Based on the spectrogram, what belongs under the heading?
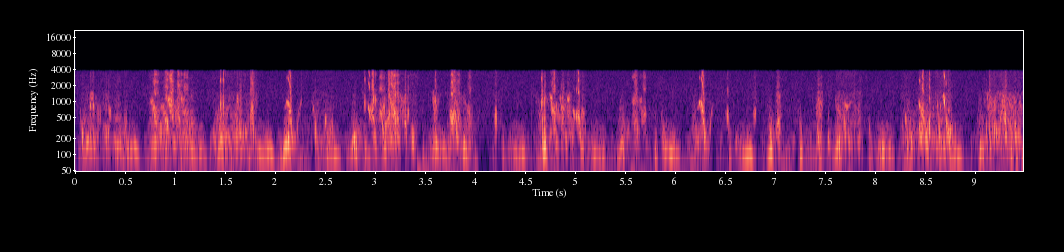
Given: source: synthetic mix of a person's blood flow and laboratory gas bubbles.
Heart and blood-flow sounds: Doppler ultrasound of blood flow; precordium
0.03-0.53 s: bubbles
0.73-1.22 s: bubbles
1.37-1.84 s: bubbles
2.08-2.27 s: bubbles
2.35-2.60 s: bubbles
2.88-3.44 s: bubbles
3.56-3.67 s: bubbles
3.70-3.99 s: bubbles
4.18-4.25 s: bubbles
4.61-5.12 s: bubbles
5.57-5.72 s: bubbles
5.86-5.92 s: bubbles
6.22-6.38 s: bubbles
6.50-6.57 s: bubbles
6.77-6.83 s: bubbles
7.00-7.08 s: bubbles
7.41-7.49 s: bubbles
7.52-7.58 s: bubbles
7.60-7.88 s: bubbles
8.25-8.81 s: bubbles
9.07-9.49 s: bubbles
From the record:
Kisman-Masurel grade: 242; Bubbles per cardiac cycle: several, 3 to 8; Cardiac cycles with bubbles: 100%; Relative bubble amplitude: moderate (0.250 to 0.450); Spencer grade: 3 (all of the cardiac periods contain showers or single bubble signals, but not dominating or overriding the cardiac motion signals); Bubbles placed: anywhere in the cardiac cycle

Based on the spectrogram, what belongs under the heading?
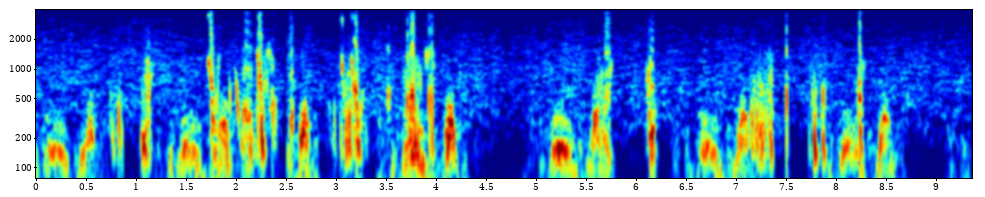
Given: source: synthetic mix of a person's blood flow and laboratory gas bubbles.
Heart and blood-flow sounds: Doppler ultrasound of blood flow; precordium
0.75-0.89 s: bubbles
1.06-1.21 s: bubbles
1.72-1.86 s: bubbles
1.93-2.43 s: bubbles
2.55-2.62 s: bubbles
2.92-3.36 s: bubbles
3.52-3.58 s: bubbles
3.67-4.04 s: bubbles
5.61-5.79 s: bubbles
6.09-6.26 s: bubbles
7.14-7.41 s: bubbles
7.50-7.56 s: bubbles
7.75-7.94 s: bubbles
8.21-8.33 s: bubbles
From the record:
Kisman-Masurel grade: 233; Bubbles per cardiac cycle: several, 3 to 8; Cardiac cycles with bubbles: 50 to 99%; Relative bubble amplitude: loud (0.450 to 0.775); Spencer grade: 3 (all of the cardiac periods contain showers or single bubble signals, but not dominating or overriding the cardiac motion signals); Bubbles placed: only in the low amplitude regions of the cardiac cycle

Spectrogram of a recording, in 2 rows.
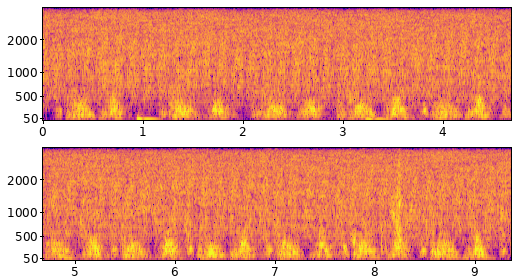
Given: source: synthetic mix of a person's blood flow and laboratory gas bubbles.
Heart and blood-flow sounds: Doppler ultrasound of blood flow; precordium
8.04-8.35 s: bubbles
From the record:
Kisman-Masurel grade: 112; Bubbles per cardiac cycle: 1 to 2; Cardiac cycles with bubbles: 1 to 10%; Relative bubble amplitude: moderate (0.250 to 0.450); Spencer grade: 1 (occasional bubble signal discernible with the cardiac motion signal, with majority of cardiac periods free of bubbles); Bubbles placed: anywhere in the cardiac cycle

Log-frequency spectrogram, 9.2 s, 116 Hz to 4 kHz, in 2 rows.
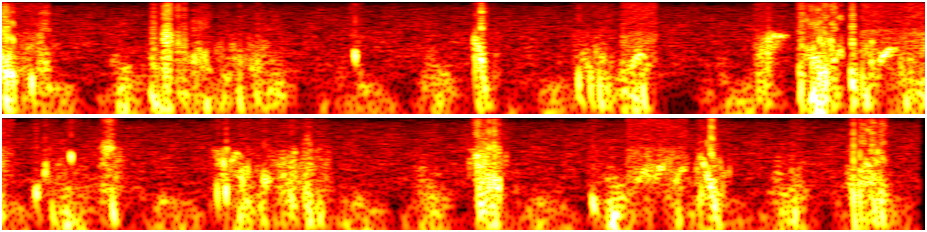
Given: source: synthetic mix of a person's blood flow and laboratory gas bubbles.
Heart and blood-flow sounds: Doppler ultrasound of blood flow; precordium
0.00-0.32 s: bubbles
0.75-1.36 s: bubbles
1.77-1.84 s: bubbles
2.37-2.53 s: bubbles
2.89-3.10 s: bubbles
3.13-3.31 s: bubbles
3.79-3.97 s: bubbles
4.02-4.71 s: bubbles
4.79-5.04 s: bubbles
5.12-5.28 s: bubbles
5.69-6.29 s: bubbles
6.98-7.17 s: bubbles
7.57-7.68 s: bubbles
7.77-8.29 s: bubbles
8.58-8.67 s: bubbles
8.86-9.10 s: bubbles
From the record:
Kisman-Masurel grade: 243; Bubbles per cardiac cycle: several, 3 to 8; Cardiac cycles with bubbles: 100%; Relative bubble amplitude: loud (0.450 to 0.775); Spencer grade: 3 (all of the cardiac periods contain showers or single bubble signals, but not dominating or overriding the cardiac motion signals); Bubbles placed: anywhere in the cardiac cycle

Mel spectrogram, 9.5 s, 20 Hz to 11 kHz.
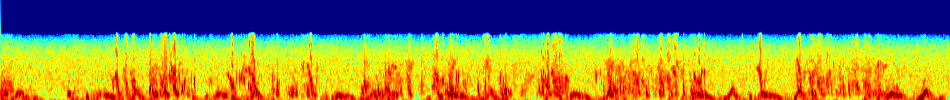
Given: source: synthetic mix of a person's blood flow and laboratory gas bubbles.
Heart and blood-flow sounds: Doppler ultrasound of blood flow; precordium
0.00-0.15 s: bubbles
0.64-0.79 s: bubbles
1.08-1.98 s: bubbles
2.08-2.14 s: bubbles
2.24-2.62 s: bubbles
2.70-3.20 s: bubbles
3.60-4.92 s: bubbles
4.96-5.74 s: bubbles
5.92-7.08 s: bubbles
7.54-7.68 s: bubbles
7.94-9.01 s: bubbles
From the record:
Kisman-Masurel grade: 444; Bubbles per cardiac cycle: continuous sound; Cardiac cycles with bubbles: 100%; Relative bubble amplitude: maximal (0.775 to 0.999); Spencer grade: 4 (maximum detectable bubble signal sounding continuously throughout systole and diastole of every cardiac period, and overriding the amplitude of the normal cardiac signals); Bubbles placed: anywhere in the cardiac cycle

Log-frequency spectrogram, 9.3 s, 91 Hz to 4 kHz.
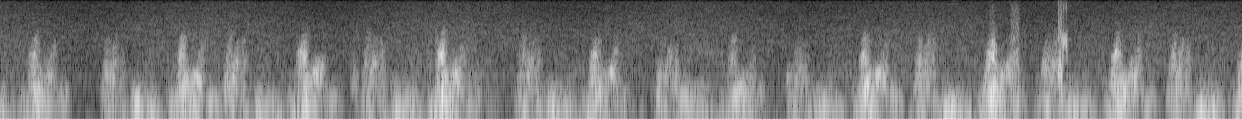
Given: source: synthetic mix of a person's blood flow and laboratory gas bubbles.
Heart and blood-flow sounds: Doppler ultrasound of blood flow; precordium
7.57-7.67 s: bubbles
7.91-8.04 s: bubbles
From the record:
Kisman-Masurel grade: 111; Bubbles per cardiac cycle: 1 to 2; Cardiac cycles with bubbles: 1 to 10%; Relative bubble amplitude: barely perceptible (0.100 to 0.250); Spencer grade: 1 (occasional bubble signal discernible with the cardiac motion signal, with majority of cardiac periods free of bubbles); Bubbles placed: only in the low amplitude regions of the cardiac cycle

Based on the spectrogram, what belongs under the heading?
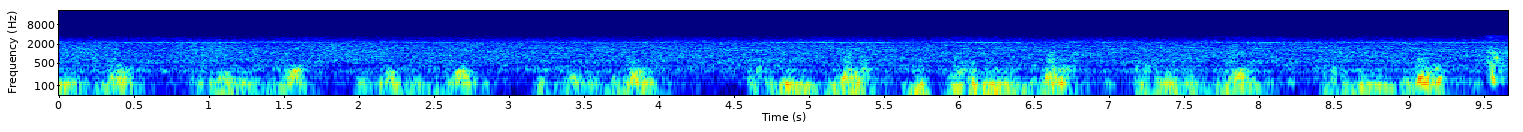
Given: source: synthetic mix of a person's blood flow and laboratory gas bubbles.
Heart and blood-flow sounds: Doppler ultrasound of blood flow; precordium
9.49-9.67 s: bubbles
From the record:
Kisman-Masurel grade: 113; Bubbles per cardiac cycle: 1 to 2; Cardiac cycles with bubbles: 1 to 10%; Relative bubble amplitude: loud (0.450 to 0.775); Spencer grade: 1 (occasional bubble signal discernible with the cardiac motion signal, with majority of cardiac periods free of bubbles); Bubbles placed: only in the low amplitude regions of the cardiac cycle

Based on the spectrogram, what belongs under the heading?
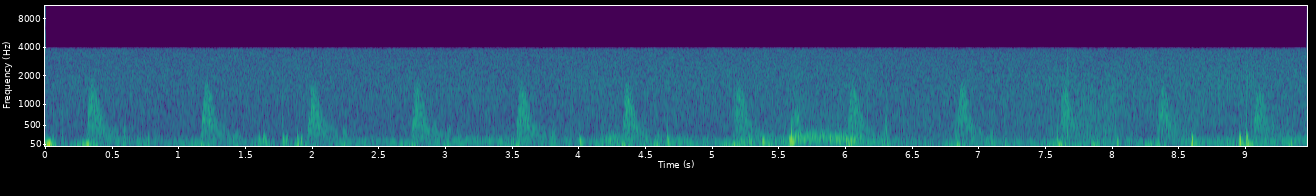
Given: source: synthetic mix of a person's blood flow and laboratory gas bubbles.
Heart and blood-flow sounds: Doppler ultrasound of blood flow; subclavian vein
5.60-5.72 s: bubbles
From the record:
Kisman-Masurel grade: 112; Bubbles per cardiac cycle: 1 to 2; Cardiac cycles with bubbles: 1 to 10%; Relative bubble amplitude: moderate (0.250 to 0.450); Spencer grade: 1 (occasional bubble signal discernible with the cardiac motion signal, with majority of cardiac periods free of bubbles); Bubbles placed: anywhere in the cardiac cycle

